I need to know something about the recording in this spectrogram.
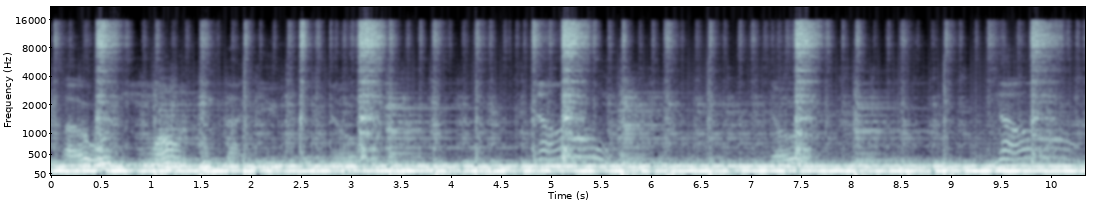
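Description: Live rock band playing an instrumental passage: electric guitar bending notes over held bass notes, with cymbal crashes every two to three seconds.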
